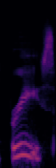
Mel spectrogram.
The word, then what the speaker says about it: Brees: I'm like, Bryce Brees, because when you read the name online, you don't really know how to say it. So I found out it was Brees.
